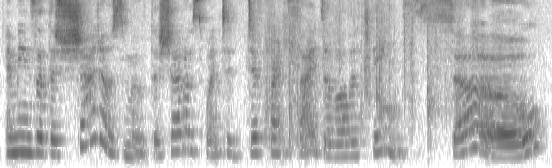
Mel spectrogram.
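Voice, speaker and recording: Here a woman with a high-pitched, creaky, darkish voice reads a story to children, using simple, expressive phrases and asking them questions. Her intonation is lively though her pace is a little slow. A faraway microphone picks up faint background noise.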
